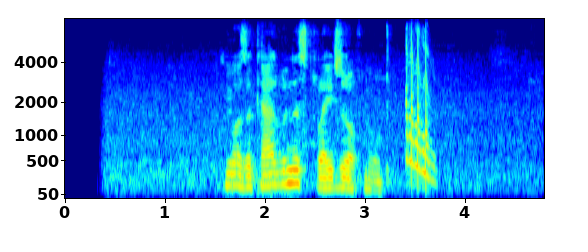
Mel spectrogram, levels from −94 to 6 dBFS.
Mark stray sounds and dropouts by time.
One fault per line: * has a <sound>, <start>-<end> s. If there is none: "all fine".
* has a chirp, 3.4-3.7 s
